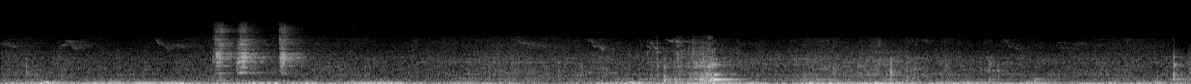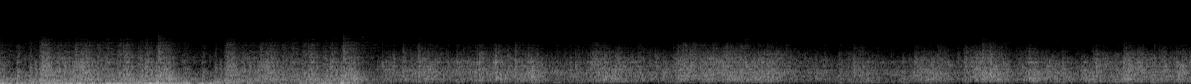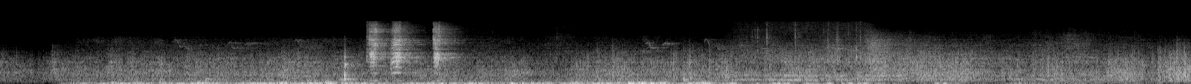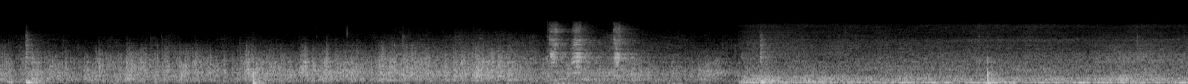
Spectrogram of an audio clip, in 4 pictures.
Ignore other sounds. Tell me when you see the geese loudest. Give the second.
28 s.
